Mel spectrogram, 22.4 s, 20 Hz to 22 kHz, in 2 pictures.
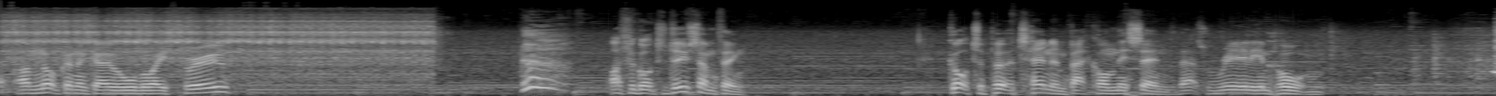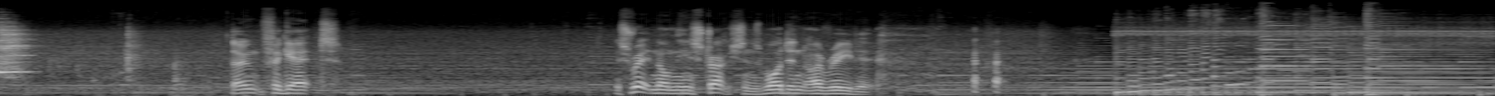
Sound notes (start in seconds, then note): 3.9 gasps; 19.4 jazzy music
